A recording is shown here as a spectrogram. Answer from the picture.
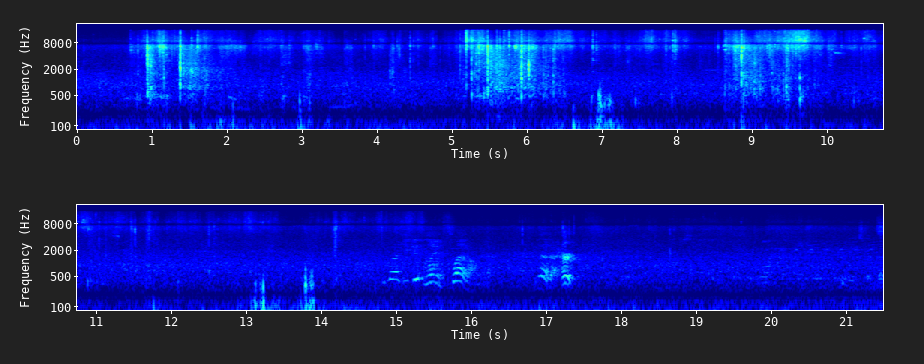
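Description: Armoured combat sparring: three flurries of sword blows striking shields and armour, with armour rattling, about a second in, around five to seven seconds and near ten seconds, then scattered lighter knocks and footwork.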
